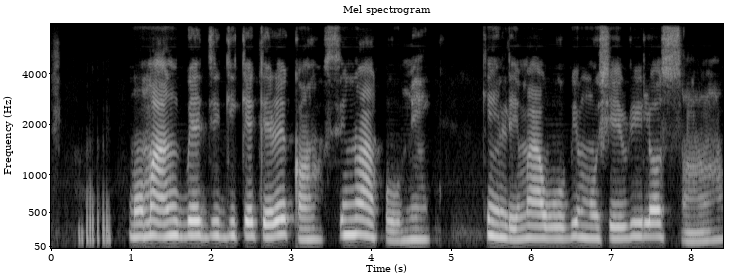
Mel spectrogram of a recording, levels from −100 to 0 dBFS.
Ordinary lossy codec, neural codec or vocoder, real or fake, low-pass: none; codec, 16 kHz, 16 kbps, FunCodec, trained on LibriTTS, 50 frames a second; fake; none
